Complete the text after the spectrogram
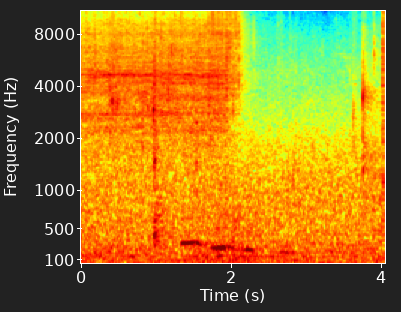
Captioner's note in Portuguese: luiza cantarolando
